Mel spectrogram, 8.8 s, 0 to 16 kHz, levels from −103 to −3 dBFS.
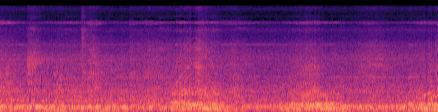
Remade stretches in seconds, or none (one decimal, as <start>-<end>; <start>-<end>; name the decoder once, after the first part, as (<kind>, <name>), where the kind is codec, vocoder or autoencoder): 0.5-1.3 (vocoder, BigVGAN v2)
